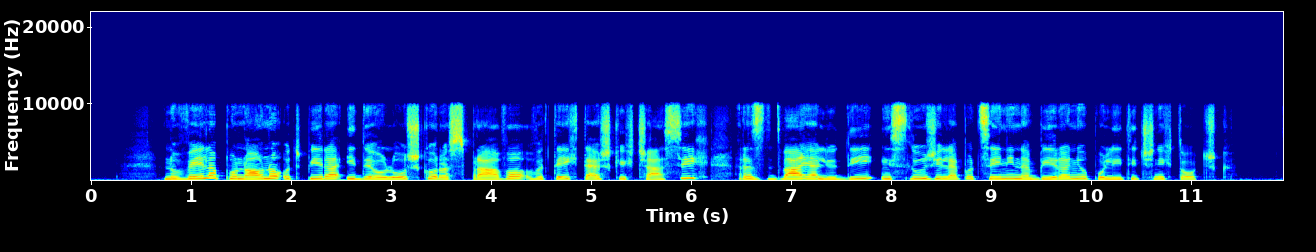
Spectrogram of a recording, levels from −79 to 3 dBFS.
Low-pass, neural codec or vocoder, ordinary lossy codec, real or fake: 9.9 kHz; vocoder, 22.05 kHz, 80 mel bands, Vocos; MP3, 96 kbps; fake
